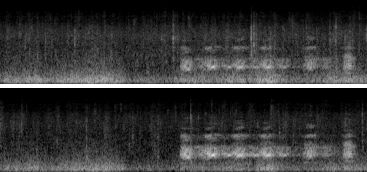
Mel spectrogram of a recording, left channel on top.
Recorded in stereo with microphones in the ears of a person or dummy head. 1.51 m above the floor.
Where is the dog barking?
45° right (ahead or behind); by 3.6 s 30° right (ahead or behind).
